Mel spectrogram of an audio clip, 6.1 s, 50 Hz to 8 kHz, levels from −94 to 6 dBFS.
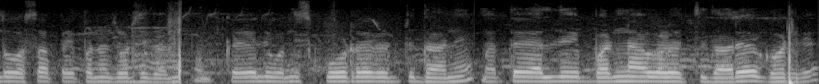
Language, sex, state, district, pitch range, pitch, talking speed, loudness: Kannada, male, Karnataka, Gulbarga, 145-155 Hz, 150 Hz, 135 wpm, -25 LUFS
